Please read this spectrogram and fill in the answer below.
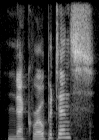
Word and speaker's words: necropotence: Well, the problem is the right way to pronounce that is necropotence. But, like, it just sounds wrong.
